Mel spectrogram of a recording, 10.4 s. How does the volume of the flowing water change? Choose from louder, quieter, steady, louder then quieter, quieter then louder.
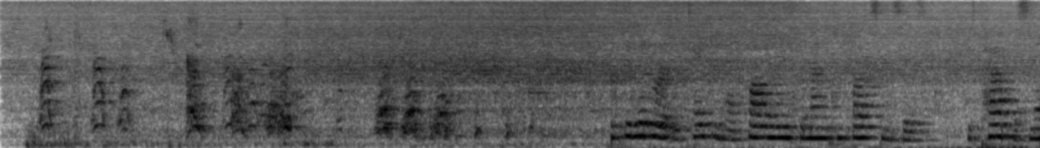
louder then quieter.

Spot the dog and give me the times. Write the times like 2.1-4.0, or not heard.
0.2-5.3.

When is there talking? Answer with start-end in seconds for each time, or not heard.
6.1-10.3.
